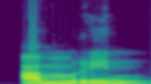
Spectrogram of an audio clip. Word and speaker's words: Amr: Umar Bin Ash bin Amr Bin Ash Abdullah bin Amrin Bin Ash jadi pembacanya Abdullah bin Amr Bin as bahasana Iya Rasulullah alam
